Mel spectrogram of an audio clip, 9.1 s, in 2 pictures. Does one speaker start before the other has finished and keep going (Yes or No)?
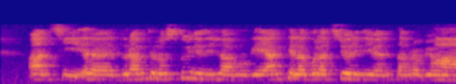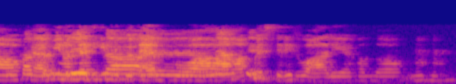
Yes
